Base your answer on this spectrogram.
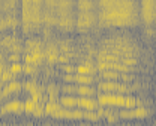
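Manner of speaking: very high, loud mocking wail.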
